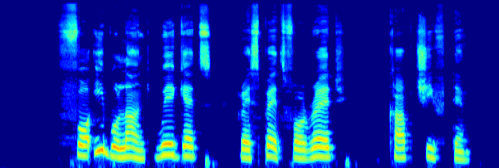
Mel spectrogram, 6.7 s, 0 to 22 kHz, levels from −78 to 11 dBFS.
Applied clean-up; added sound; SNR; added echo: none; none; none; none.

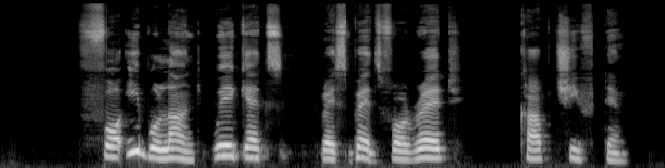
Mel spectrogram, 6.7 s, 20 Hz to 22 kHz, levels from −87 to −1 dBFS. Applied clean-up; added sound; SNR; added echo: neural mask model DeepFilterNet 3.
